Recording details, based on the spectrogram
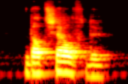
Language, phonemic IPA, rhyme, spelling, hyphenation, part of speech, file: Dutch, /ˌdɑtˈsɛlf.də/, -ɛlfdə, datzelfde, dat‧zelf‧de, determiner / pronoun, Nl-datzelfde.ogg
- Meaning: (determiner) that same, the aforementioned; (pronoun) that same [thing], the aforementioned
